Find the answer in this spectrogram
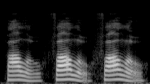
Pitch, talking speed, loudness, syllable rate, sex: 195 Hz, 120 wpm, -17 LUFS, 4.3 syllables/s, female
